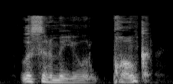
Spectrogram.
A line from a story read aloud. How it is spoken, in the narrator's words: he snarled in Nick's face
